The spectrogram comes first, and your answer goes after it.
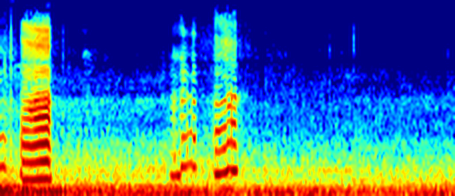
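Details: Monkey calls directed at people, one long strained harmonic cry followed by two shorter rising calls in quick succession, with low background rumble.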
